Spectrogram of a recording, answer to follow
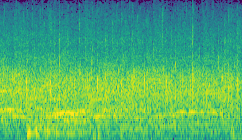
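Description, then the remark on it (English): An audience at a band's concert claps steadily and loudly for John Hanson on tuba, a dense, continuous patter of many hands that holds at an even level throughout, with faint crowd murmur beneath it. “How about a round of applause for John Hanson on tuba?”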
